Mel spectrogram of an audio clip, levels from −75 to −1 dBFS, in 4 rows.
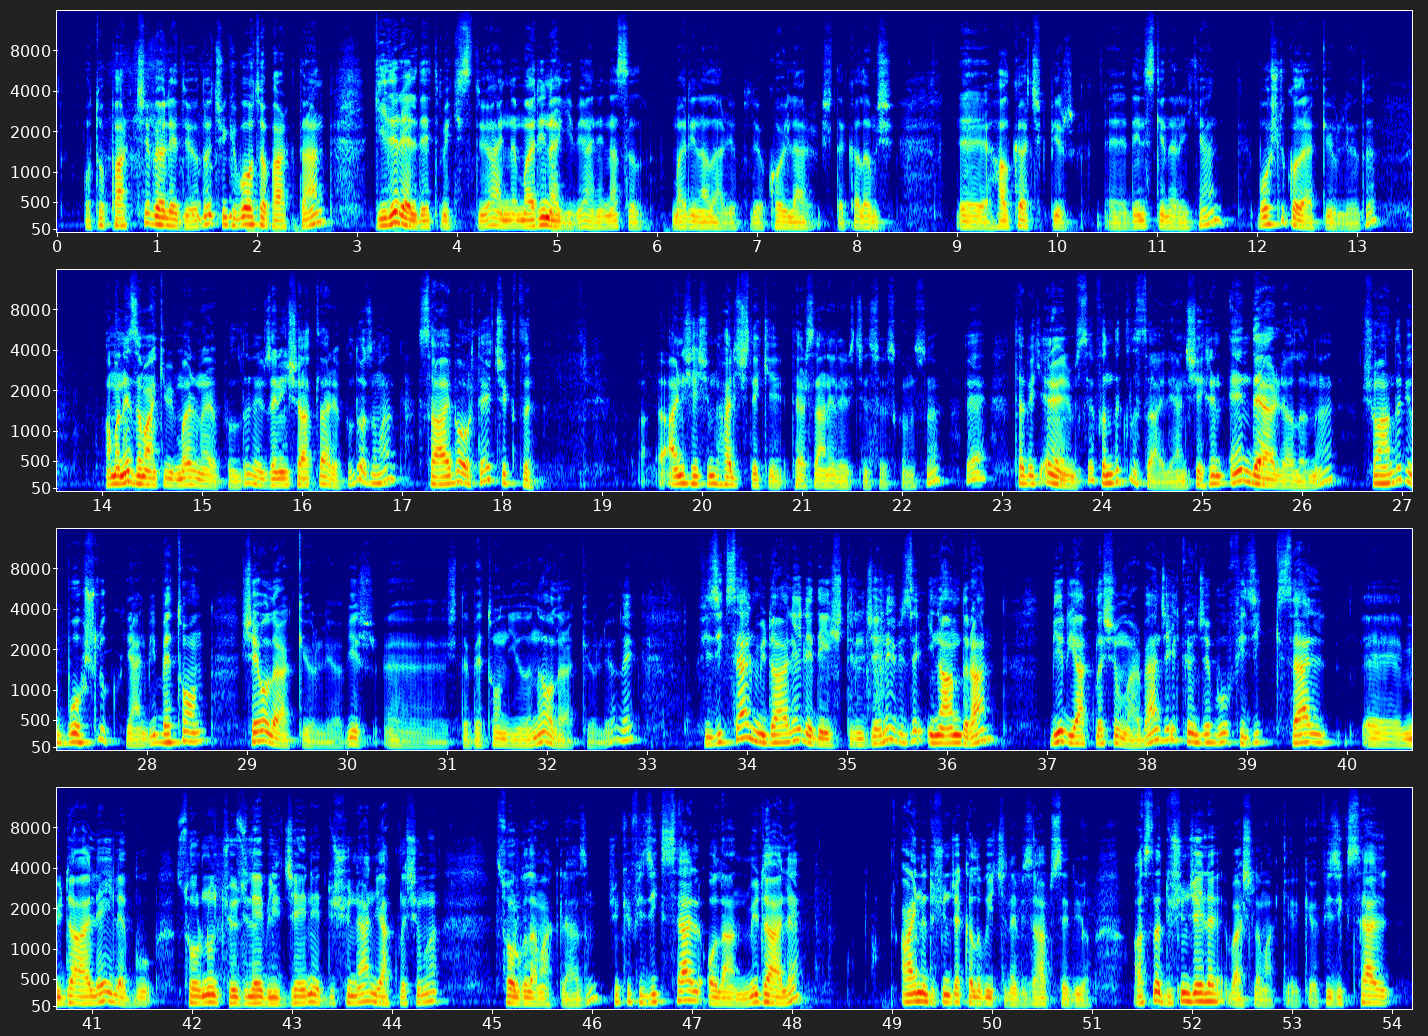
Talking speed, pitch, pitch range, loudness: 130 wpm, 110 Hz, 95-135 Hz, -22 LUFS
